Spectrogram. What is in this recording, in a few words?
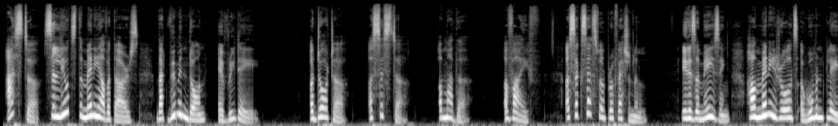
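narration English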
